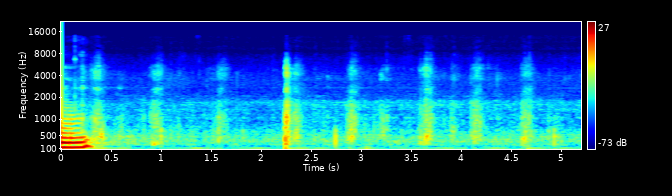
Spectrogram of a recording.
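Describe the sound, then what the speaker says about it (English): Crunchy bites and chewing of a homemade Taco Bell-style crunch wrap, a sharp crack followed by repeated soft crunches and mouth sounds, close and fairly quiet with a brief voice at the start. "Let me take a bite first."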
